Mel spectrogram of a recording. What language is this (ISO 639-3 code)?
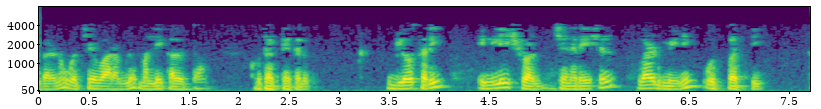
tel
